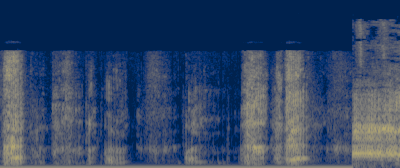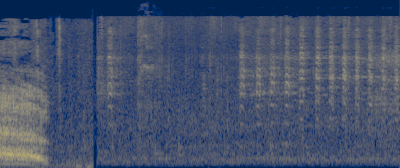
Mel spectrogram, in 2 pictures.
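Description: A lion grunting in a run of short roars, about three a second. Then comes a louder drawn-out call, and in the second half a rainbow lorikeet's quieter, rapid chattering.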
